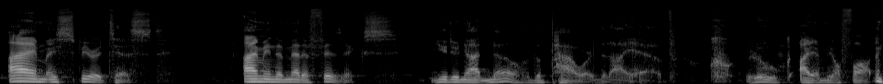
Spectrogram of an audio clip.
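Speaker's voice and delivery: low, hushed, ominous whisper of a would-be sorcerer; spooky mystic voice. Retold or imitated. Mocking the spiritist at the coffee shop, low eerie whisper. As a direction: play the creepy spiritist, low and breathy. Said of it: "No, no, he didn't do that".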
